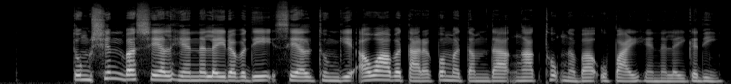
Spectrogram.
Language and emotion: Manipuri, neutral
